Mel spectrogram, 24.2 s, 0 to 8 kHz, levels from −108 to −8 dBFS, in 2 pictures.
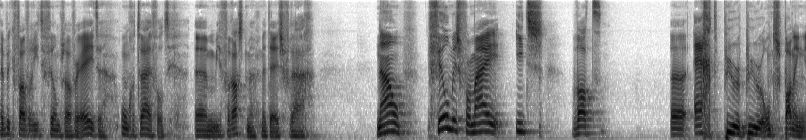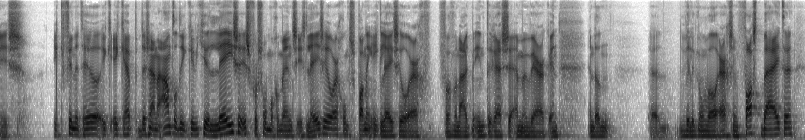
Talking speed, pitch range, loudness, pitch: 180 wpm, 100-130 Hz, -18 LUFS, 115 Hz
